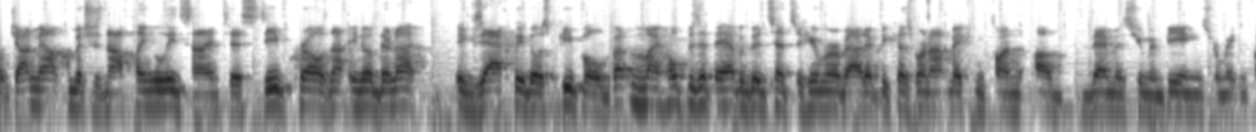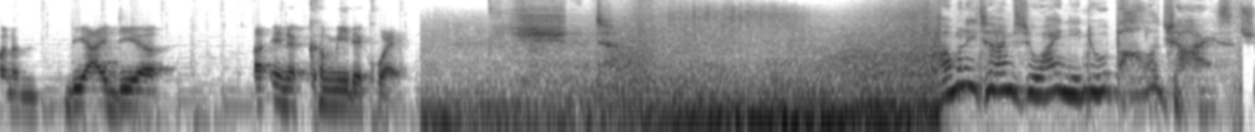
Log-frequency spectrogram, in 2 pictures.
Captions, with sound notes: John Malkovich is not playing the lead scientist. Steve Carrell is not, they're not exactly those people, but my hope is that they have a good sense of humor about it 'cause we're not making fun of them as human beings, we're making fun of the idea in a comedic way. (loud exploding) - How many times do I need to apologize?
